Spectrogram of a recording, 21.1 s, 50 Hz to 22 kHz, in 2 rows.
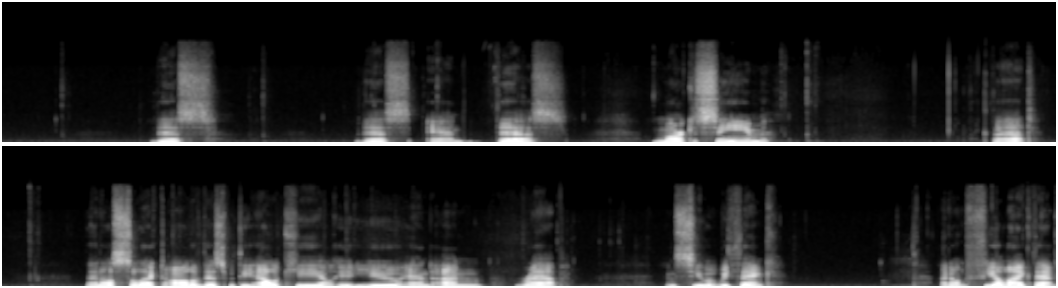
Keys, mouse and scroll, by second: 1.4 shift+right click, 1.8 middle click, 3.4 shift+right click, 3.8 middle click, 5.0 shift+right click, 5.4 middle click, 8.1 ctrl+e, 10.0-10.8 scroll down 2, 10.8 a, 12.2 l, 14.0 u, 15.8-16.2 scroll down 3, 16.2 shift+middle click, 16.9 scroll up 2, 17.2 middle click, 19.4 scroll up 1, 19.7 middle click.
